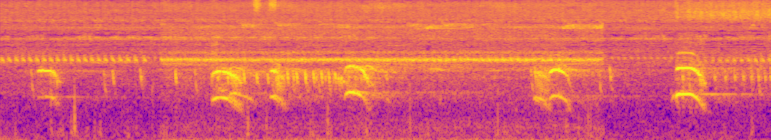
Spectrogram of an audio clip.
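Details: In Yala, distant spotted deer give sharp, high alarm calls over a steady insect hum, signalling another leopard wandering nearby.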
